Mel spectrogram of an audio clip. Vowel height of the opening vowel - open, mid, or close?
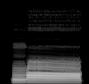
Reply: mid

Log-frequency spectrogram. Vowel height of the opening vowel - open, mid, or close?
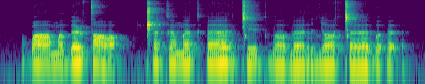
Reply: open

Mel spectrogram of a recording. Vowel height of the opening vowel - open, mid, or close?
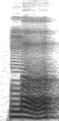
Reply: mid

